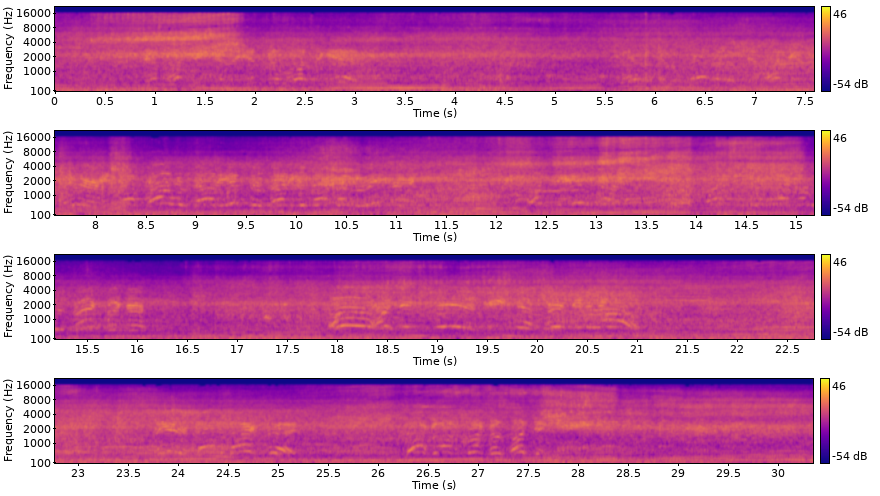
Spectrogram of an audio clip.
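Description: Several race cars' engines running together, revving up and down in pitch as the cars circle the track and pass by. Voices are heard over them.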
